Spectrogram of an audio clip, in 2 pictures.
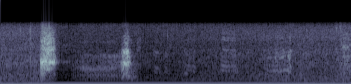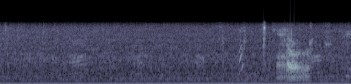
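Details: A Schipperke gives a few sharp, single barks spaced well apart at a goose while people fish, with quiet background murmur between.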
